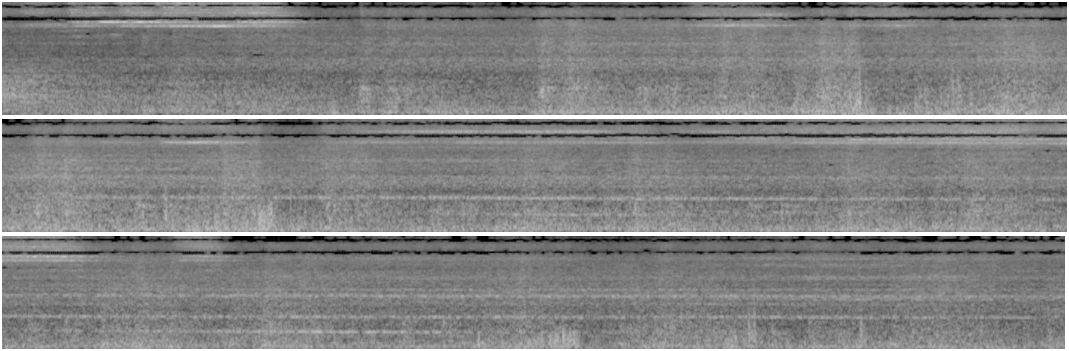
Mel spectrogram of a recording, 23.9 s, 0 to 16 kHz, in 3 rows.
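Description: LNER Azuma Class 801 electric multiple unit running slowly along the platform as it arrives, with a steady rumble of wheels on rail. A faint whine falls slowly in pitch as the train slows.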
